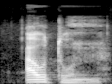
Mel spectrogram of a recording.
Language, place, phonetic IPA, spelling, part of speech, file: Occitan, Béarn, [awˈtu], auton, noun, LL-Q14185 (oci)-auton.wav
- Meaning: autumn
